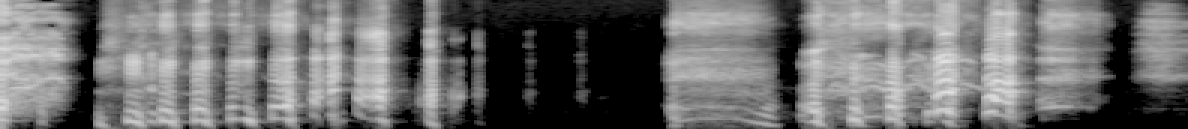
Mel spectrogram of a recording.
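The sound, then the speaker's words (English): A person coughs on a small peanut caught in the throat: a rapid run of short, voiced, rasping coughs, a pause of about a second, then another similar burst. “Excuse me, I had a small peanut caught in my throat.”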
